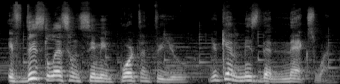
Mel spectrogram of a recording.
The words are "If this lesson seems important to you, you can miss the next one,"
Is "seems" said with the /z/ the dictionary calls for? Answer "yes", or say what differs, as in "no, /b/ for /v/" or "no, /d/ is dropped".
no, /z/ is dropped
